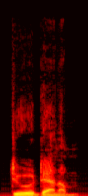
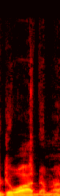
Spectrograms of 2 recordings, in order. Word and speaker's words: duodenum: work together to carry bile down into the duodenum or duodenum everyone to pronounce it and this is where they're going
